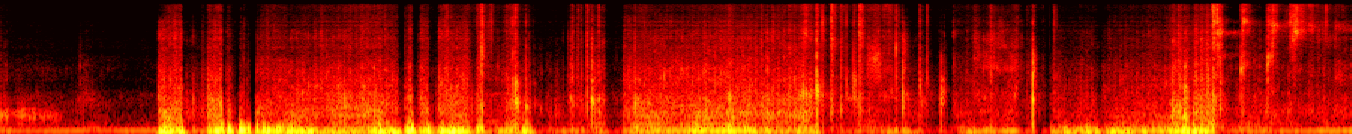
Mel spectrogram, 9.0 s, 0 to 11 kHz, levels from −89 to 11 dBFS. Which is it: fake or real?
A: fake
